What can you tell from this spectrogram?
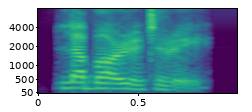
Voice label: "laboratory", Indian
